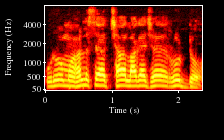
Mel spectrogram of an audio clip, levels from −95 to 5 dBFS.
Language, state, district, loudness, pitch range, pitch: Surjapuri, Bihar, Kishanganj, -15 LUFS, 175-190 Hz, 180 Hz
